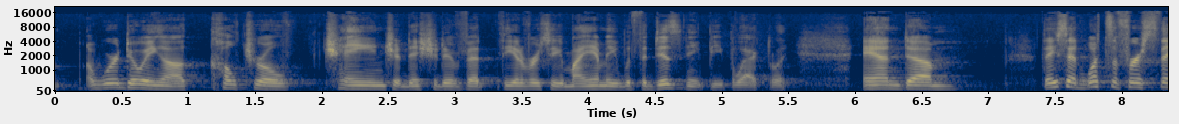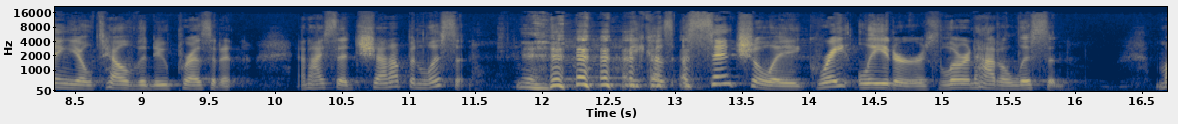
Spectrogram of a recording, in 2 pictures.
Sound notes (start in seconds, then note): 11.8 laugh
